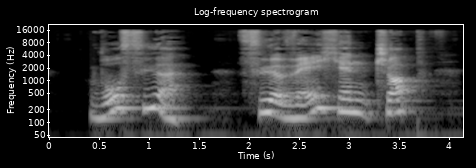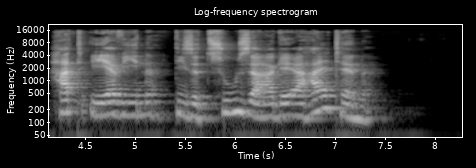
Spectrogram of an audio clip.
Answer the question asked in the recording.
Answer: Für den Job als Weihnachtsmann.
